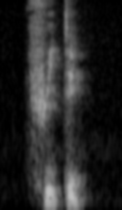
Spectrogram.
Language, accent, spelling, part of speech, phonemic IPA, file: French, France, fuiter, verb, /fɥi.te/, LL-Q150 (fra)-fuiter.wav
- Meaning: to get leaked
